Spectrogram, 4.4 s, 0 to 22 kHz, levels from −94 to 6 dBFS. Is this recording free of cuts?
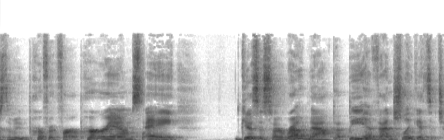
no; 1 cut; at 1.4 s

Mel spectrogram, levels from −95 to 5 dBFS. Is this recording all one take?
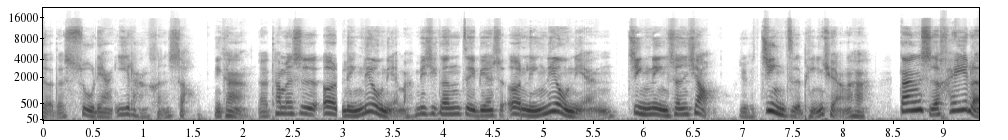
no; 2 cuts; at 2.9 s, 4.8 s

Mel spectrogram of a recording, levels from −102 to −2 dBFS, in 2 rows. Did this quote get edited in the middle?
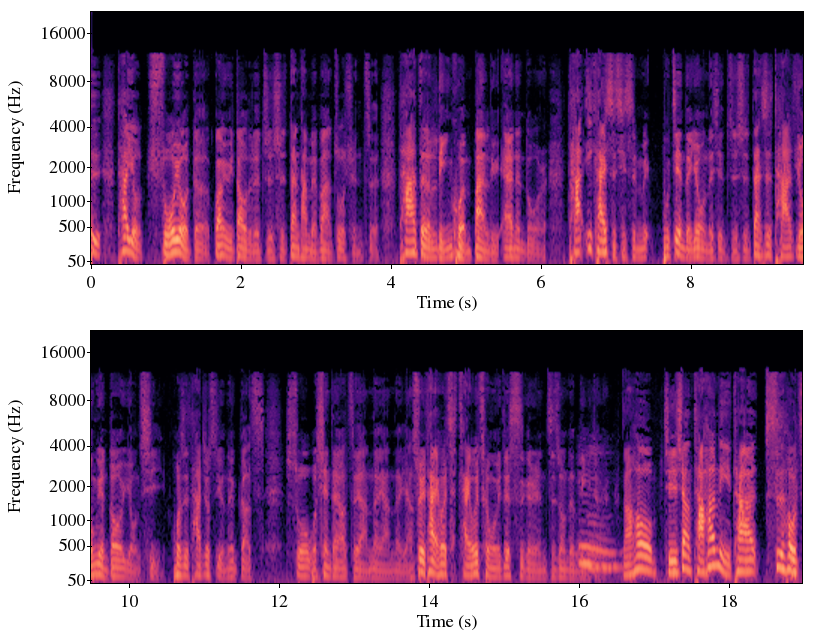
no; 0 cuts

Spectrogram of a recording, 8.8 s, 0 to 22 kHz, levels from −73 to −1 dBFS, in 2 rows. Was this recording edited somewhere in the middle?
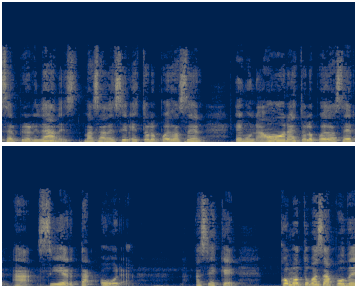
yes; 2 cuts; at 1.6 s, 6.7 s

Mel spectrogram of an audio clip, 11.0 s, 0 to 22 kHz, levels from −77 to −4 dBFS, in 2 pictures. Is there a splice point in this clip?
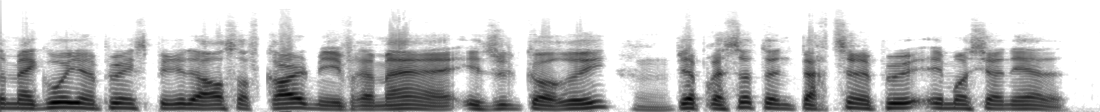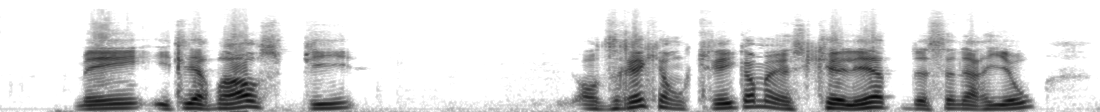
no; 0 cuts

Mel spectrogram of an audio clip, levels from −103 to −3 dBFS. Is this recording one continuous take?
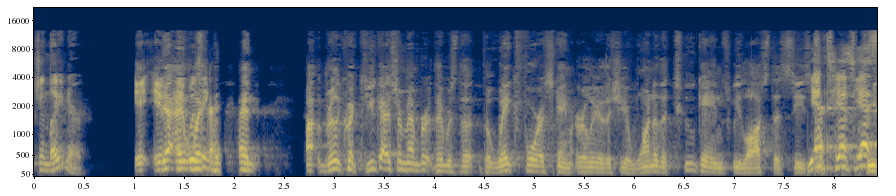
yes; 0 cuts

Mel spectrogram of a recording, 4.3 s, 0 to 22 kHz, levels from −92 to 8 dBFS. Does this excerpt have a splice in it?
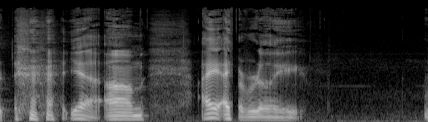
yes; 1 cut; at 2.3 s

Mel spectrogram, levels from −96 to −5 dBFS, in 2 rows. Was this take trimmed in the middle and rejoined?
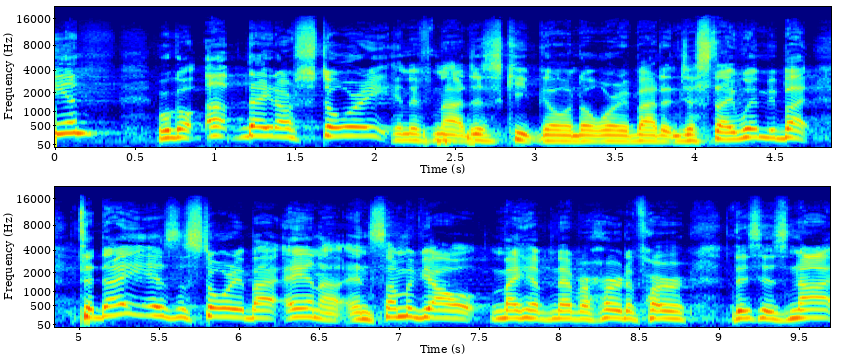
yes; 1 cut; at 2.1 s

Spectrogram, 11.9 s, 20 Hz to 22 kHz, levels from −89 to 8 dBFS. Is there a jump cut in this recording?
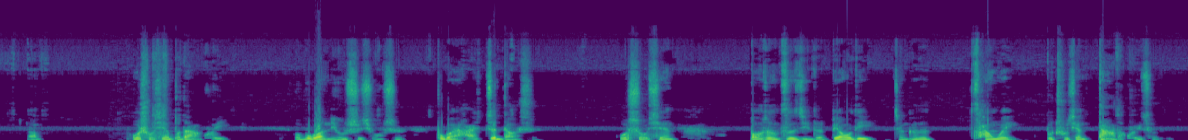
yes; 1 cut; at 1.1 s

